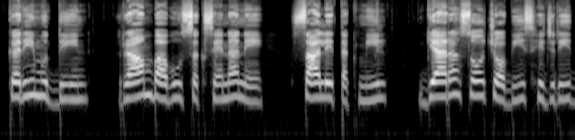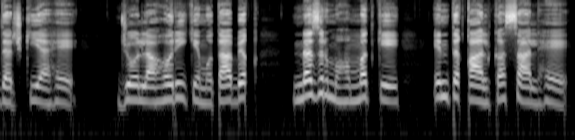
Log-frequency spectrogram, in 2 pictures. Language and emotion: Urdu, neutral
